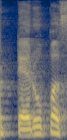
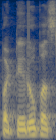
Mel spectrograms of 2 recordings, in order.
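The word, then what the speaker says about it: Pteropus: ये जो आपको बाहें फैलाता हुआ जानवर दिख रहा है ये बच्चों टेरोपस है। पी साइलेंट होता है। पटेरोपस नहीं बोलते बच्चों। ये टेरोपस है।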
